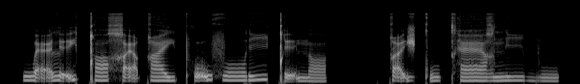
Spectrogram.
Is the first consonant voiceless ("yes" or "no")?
no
